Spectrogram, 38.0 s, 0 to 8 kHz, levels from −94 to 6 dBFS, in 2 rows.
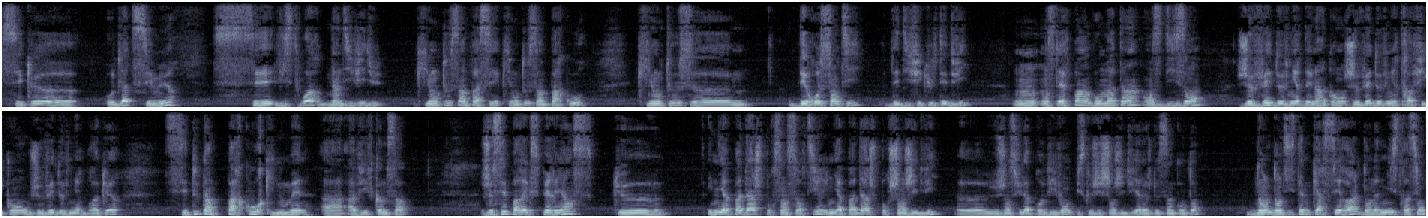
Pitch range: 130-145 Hz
